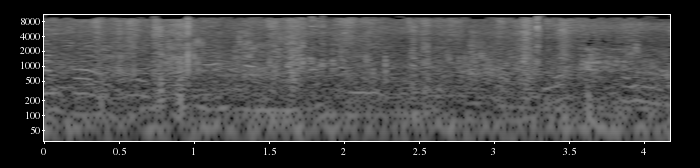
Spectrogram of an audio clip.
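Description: Footsteps crunch softly on dry grass.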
